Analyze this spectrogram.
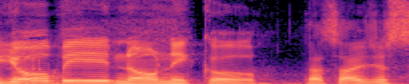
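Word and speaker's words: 水曜日の猫: Suiyobi no neko.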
